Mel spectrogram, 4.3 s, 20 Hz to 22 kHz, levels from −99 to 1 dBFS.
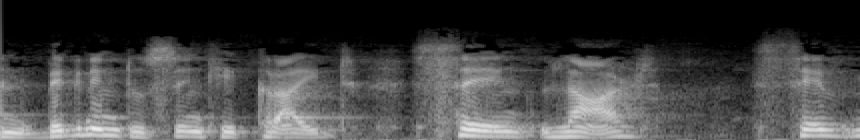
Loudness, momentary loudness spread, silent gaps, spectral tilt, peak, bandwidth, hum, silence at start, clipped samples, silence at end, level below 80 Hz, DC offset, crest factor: -19 LUFS; 16 LU; none; -9 dB/octave; -2 dBFS; 6.4 kHz; none; 0 s; under 0.1%; 0 s; -54 dBFS; under 0.1%; 16 dB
